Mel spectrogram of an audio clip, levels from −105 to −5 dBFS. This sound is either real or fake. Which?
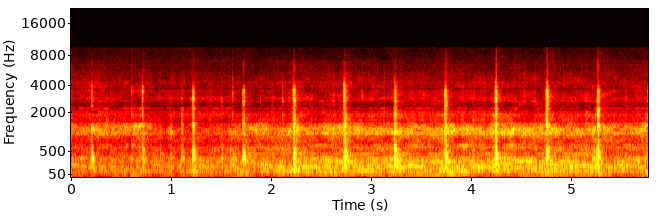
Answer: fake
